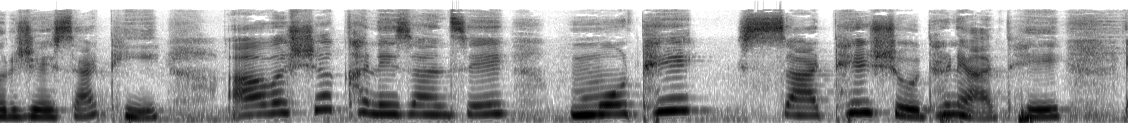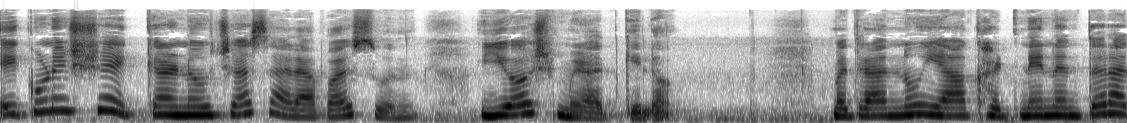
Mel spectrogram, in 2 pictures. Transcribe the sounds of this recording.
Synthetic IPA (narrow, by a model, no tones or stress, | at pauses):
uɾd͡ʑesaʈʰiːaʋəɕjəkʰːənid͡zãnt͡se | moʈʰe | saʈʰeɕod̪ʱɳjat̪ɦeekoɽ̃isɕeekːjaɳːəʋt͡ɕjasalapasuːnjəɕmiɭat̪̚ɡelə̰ː | mət̪ɾanːuːjakʰəʈnenənt̪əɾa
